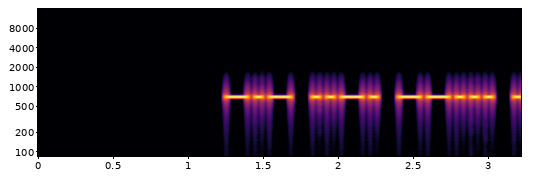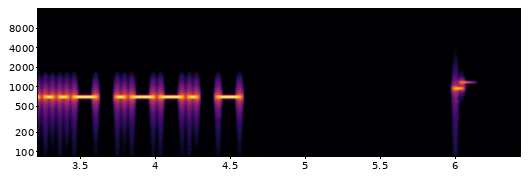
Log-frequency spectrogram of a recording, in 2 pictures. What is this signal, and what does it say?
Morse code, heard as a keyed tone, about 25 wpm, 700 Hz. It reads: KF7VPT
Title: USA Call Signs Repeated 3x 25wpm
